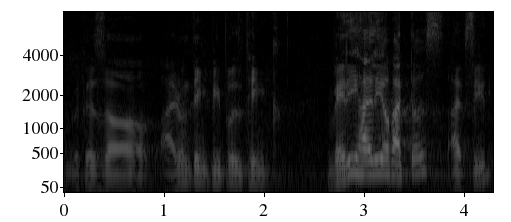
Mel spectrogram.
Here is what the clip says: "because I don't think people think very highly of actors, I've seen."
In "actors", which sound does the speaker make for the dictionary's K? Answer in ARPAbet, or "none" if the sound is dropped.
K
